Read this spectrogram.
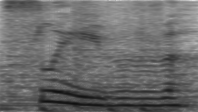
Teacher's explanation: Sleeve has a voiced V sound, so feel the vibration.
